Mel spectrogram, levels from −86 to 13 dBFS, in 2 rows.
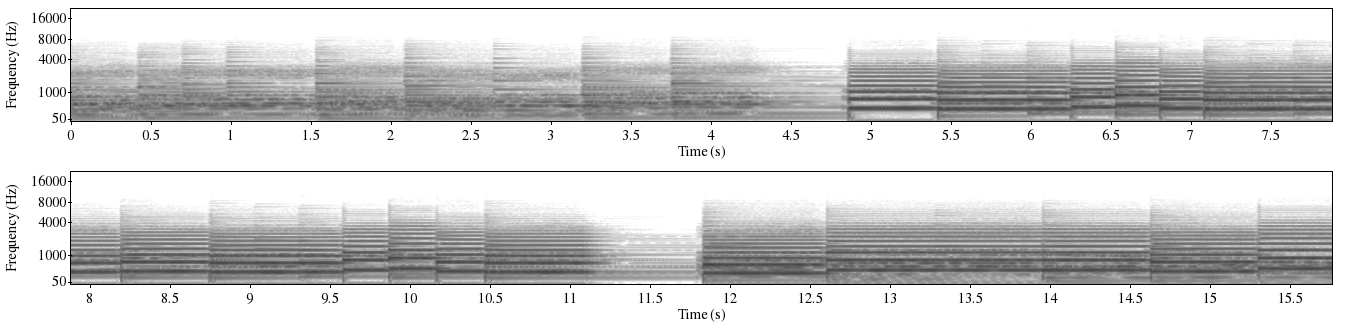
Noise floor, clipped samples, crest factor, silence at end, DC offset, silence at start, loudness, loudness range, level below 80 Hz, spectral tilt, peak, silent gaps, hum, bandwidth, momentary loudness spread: -44 dBFS; under 0.1%; 14 dB; 0 s; under 0.1%; 0 s; -18 LUFS; 11 LU; -54 dBFS; -6.5 dB/octave; -4 dBFS; none; none; 7.2 kHz; 12 LU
